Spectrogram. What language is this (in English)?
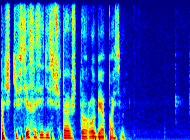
Russian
